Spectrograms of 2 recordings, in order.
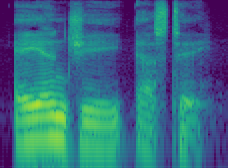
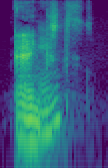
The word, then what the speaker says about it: angst: How would you each pronounce A-N-G-S-T? Angst. Yes. And I would be with you on that. And I got the correction back, and it's like, it's not angst.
